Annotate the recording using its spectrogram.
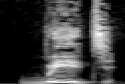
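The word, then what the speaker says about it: bridge: টি জেট বা jet next ব্রিজ এবার এখানে দেখো শব্দের শেষে বর্গীয় জে এক্ষুনি বললাম শেষে বর্গীয় জ থাকলে তার জন্য ডি জি ই হই তাহলে বি আর আই ডি জি ই ব্রিজ এখানে ডি এর পরে জি আছে তাই ডি সাইলেন্ট এবার আমরা দেখে নেব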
